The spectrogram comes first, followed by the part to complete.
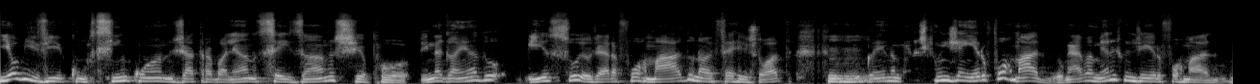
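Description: The speaker has a Rio de Janeiro accent. The intonation is lively. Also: man, fairly high pitch for a man, moderate pace. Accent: Carioca Brazilian Portuguese. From Rio de Janeiro, Brazil. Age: 30s. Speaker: entrepreneur, civil engineer turned online seller. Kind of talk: interview, casual chat.

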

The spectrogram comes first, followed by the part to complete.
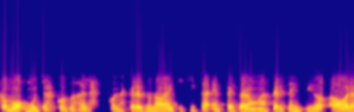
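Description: In a plain, everyday voice, a woman talks at a fairly quick pace with a fairly high pitch. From Ecuador, coastal Manabí (Manta). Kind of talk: casual chat.

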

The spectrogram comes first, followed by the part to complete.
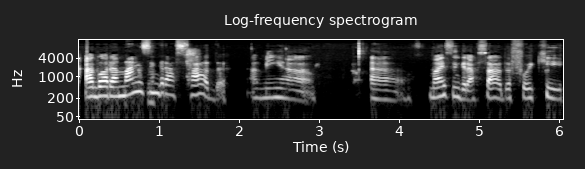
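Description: A woman speaks at a very slow pace in a fairly high, somewhat breathy voice with ordinary pitch variation, the sound dry and close with no echo. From Brazil. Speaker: teacher. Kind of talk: casual chat.

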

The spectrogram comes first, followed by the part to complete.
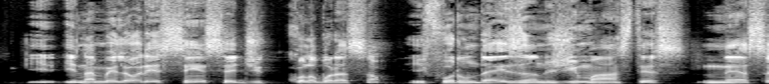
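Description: The man speaks at a moderate pace. Vocal fry runs through his voice. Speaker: entrepreneur, company founder. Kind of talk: casual interview conversation. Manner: calm, relaxed.

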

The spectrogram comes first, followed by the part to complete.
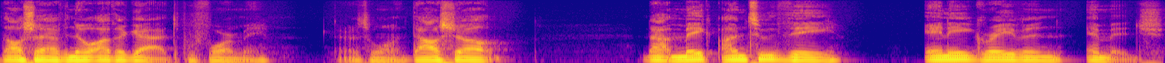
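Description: A man speaks at a fairly slow pace with a fairly low pitch and a dark, mellow tone, pausing long and often. His pitch varies an ordinary amount, and the recording is very clean with a silent background. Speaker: podcast host, son of the other host. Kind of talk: casual conversation, podcast chat.

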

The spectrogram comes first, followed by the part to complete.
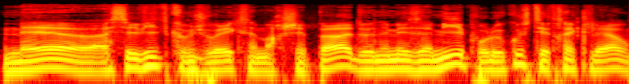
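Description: Ordinary pitch variation marks a man speaking at a very fast pace. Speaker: comics writer and librarian. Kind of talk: testimony. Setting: studio. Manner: loud.

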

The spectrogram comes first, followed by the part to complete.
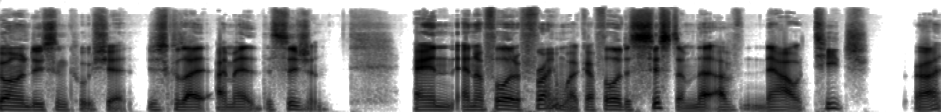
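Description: In a very clean recording with a silent background, a man speaks with an Australian accent. He talks at a fairly quick pace with ordinary pitch variation. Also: medium pitch for a man. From Australia, Queensland. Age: 20s. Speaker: motivational speaker. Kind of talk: interview. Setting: studio. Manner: animated.

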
